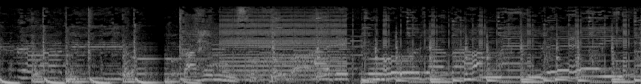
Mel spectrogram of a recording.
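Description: From 1.45 to 1.67 s the sound smears into a fading, buzzy continuation of its last moment for about 180 ms, never reaching silence, then resumes further on with that stretch gone. This is likely a long network dropout, concealed by the receiver rather than heard as a click.

From 2.19 to 3.47 s a hard, raspy GSM phone buzz at 217 Hz sits about 4 dB below the signal, rich in harmonics and nearly steady. A nearby 2G phone in a call transmits in bursts 217 times a second, and the audio circuitry rectifies those bursts. Unlike mains hum, it is harsh and its pitch is unrelated to 50 or 60 Hz.

From 3.53 s to the end come GSM signalling bursts, only slightly quieter than the signal. They are even ticks with a longer 217 Hz buzz twice a second. The phone is still in a call, but its user is silent, so only sparse burst groups are sent. That broken rhythm separates them from the continuous buzz before.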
